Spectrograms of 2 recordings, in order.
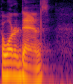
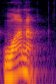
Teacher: You make it faster, I want to dance. We make it faster, we create the famous word wanna.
